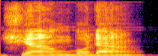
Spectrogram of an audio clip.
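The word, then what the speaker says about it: Jean Bodin: menurut siang Bonang ya ditulisnya gean Bodin tapi karena ini orang Perancis maka dibacanya siang bodang ya ada empat ya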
